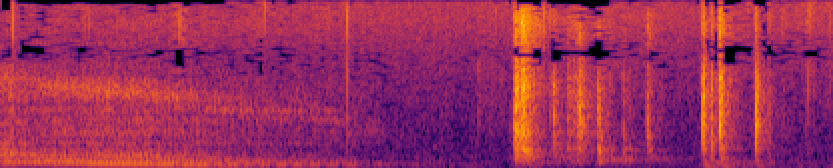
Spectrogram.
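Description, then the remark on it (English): A police car's engine rumbles and winds down as it pulls up and stops in the town of Smithville, followed after a pause by a few sharp clunks and knocks. “And there's the police car.”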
